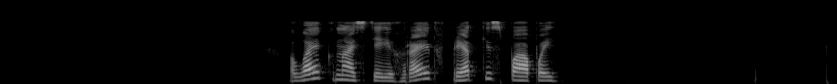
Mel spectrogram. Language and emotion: Russian, positive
